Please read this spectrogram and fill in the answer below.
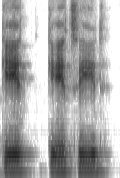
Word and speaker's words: Gateshead: if I'm wrong, but the correct perceived pronunciation in the northeast is Gatshead. Is that right? I've never heard that. But you've got the second part right. It's normally like Gateshead. Gatshead.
